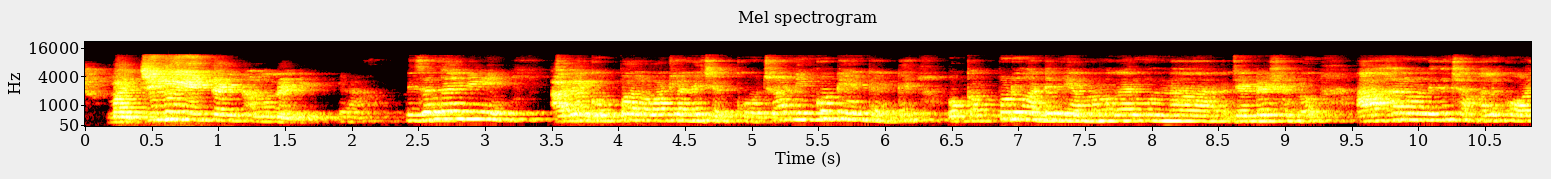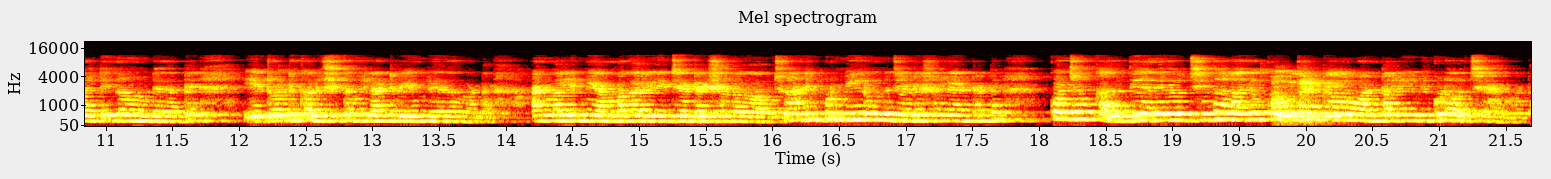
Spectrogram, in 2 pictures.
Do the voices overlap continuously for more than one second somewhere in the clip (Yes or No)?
No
